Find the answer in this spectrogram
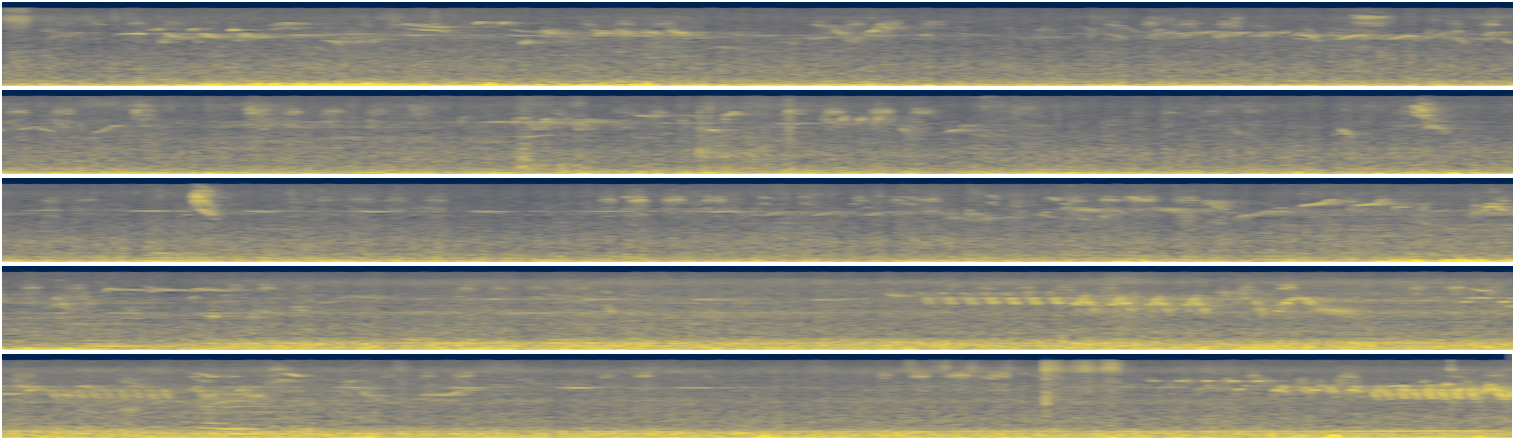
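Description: Small birds chirping and calling on and off over a low rumble. A steady hum comes in about two-thirds of the way through and holds to the end.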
